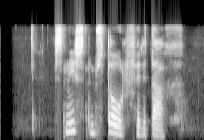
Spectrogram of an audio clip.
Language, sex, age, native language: Icelandic, female, 30-39, Icelandic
